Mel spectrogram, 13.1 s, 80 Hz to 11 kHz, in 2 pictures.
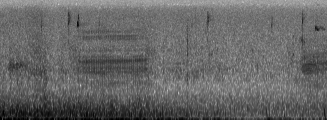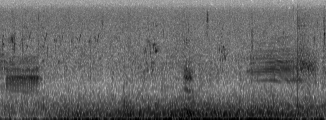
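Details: African buffalo in a herd at sunrise, 26 June 2020, call and belch at each other: nasal, bleating calls and low belches over a steady deep rumble. These calls were thought to have been mistaken for distress calls.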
